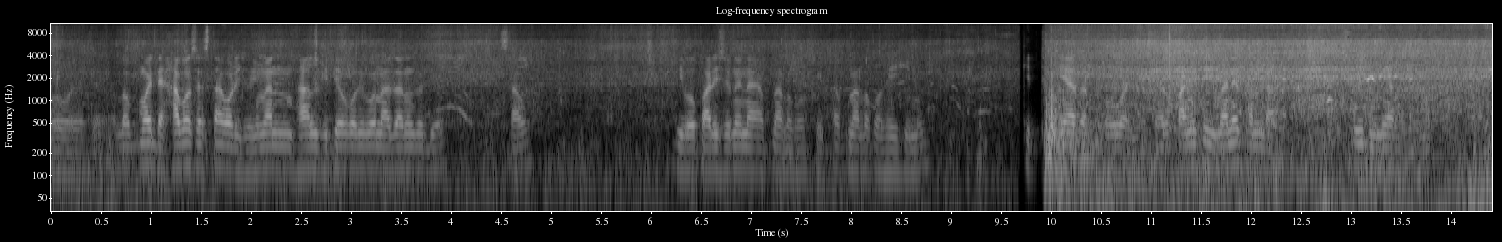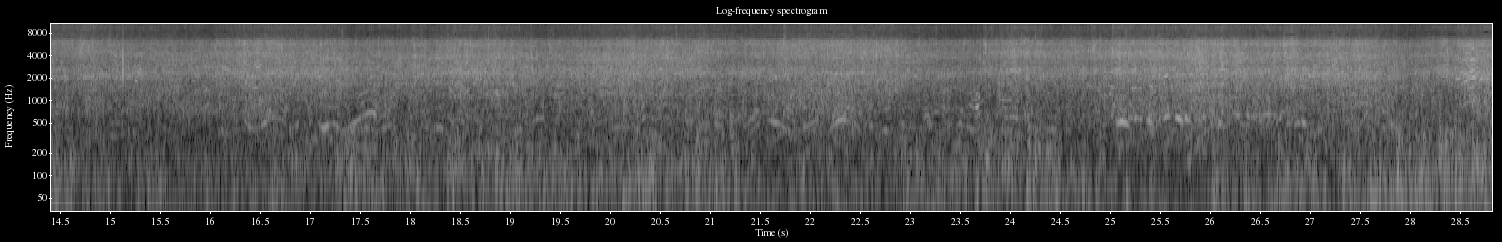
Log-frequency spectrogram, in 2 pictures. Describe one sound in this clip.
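Small waves lap and splash against a rocky shore.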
